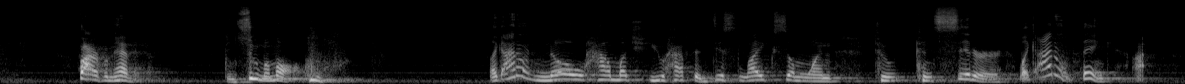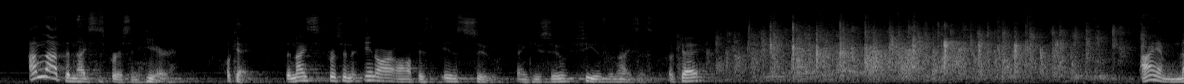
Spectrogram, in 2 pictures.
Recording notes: Recorded live at Word of Life Church in Le Sueur, Minnesota.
